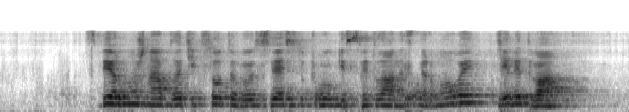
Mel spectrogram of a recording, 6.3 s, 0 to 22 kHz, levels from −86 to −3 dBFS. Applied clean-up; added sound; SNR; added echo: neural separator model SepFormer DNS4.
